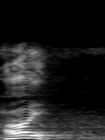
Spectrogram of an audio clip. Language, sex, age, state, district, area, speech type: Assamese, male, 30-45, Assam, Jorhat, urban, read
